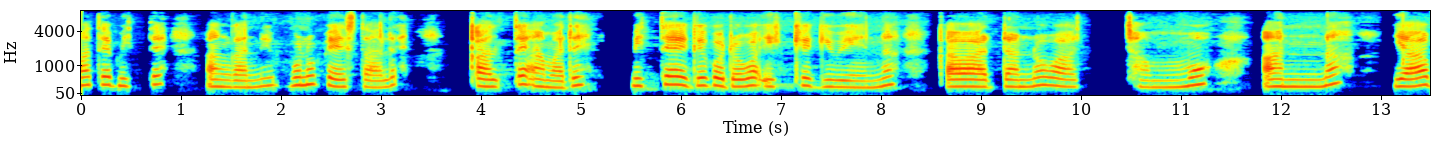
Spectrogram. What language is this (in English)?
Sidamo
